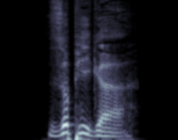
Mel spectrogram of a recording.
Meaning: 1. comparative degree of suppig 2. inflection of suppig: strong/mixed nominative masculine singular 3. inflection of suppig: strong genitive/dative feminine singular
- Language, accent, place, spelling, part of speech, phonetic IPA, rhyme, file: German, Germany, Berlin, suppiger, adjective, [ˈzʊpɪɡɐ], -ʊpɪɡɐ, De-suppiger.ogg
